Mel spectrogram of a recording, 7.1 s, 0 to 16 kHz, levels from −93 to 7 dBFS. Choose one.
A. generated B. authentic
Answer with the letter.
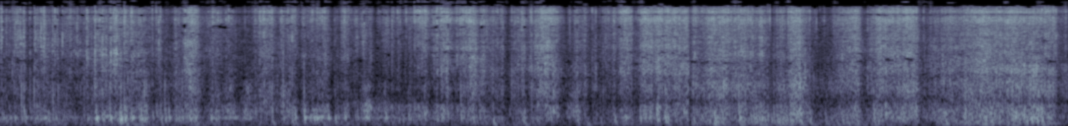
B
